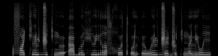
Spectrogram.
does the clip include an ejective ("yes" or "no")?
yes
